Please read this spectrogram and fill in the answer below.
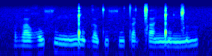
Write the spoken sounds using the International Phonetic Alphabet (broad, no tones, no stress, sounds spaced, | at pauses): v a ʁʷ ɯ sʷ ɯ ŋ ɯ ŋ͡ǃ u ɡ a tʷ i sʷ ɯ t a ǀ a ŋ͡ǃ u ŋ͡ǀ ɯ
